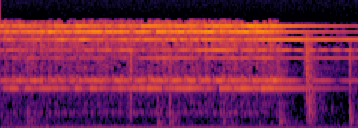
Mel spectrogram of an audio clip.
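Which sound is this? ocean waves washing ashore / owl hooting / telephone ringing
telephone ringing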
